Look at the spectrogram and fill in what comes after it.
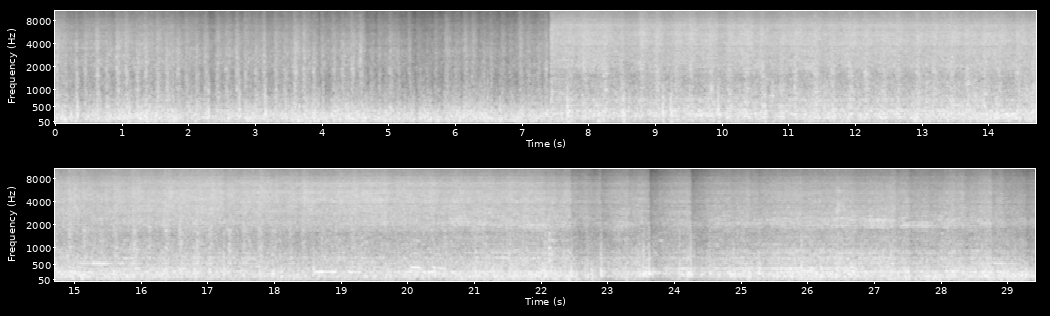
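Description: Steam-hauled passenger train running on jointed track: a steady rumble with clickety-clack of the wheels. From about seven seconds in, a loud rushing hiss joins it and drops away again about twenty-two seconds in.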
